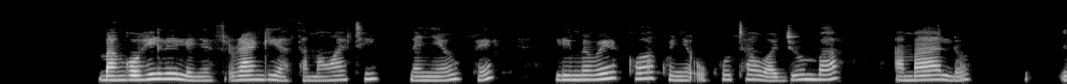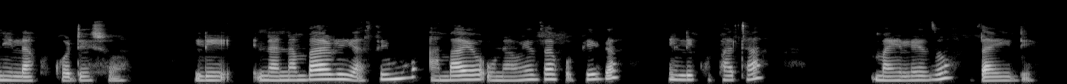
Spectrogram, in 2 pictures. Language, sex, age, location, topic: Swahili, female, 25-35, Nairobi, finance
